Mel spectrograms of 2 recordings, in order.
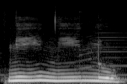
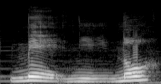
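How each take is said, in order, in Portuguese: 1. I reduzido e som de 'u' no final. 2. E pleno e som de 'o' no final. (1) "vira menino" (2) "em vez de menino"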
